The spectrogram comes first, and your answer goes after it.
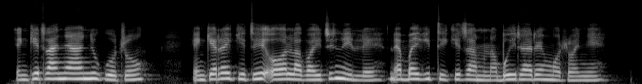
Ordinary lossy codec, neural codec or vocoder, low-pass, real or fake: none; autoencoder, 48 kHz, 32 numbers a frame, DAC-VAE, trained on Japanese speech; 19.8 kHz; fake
